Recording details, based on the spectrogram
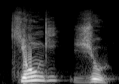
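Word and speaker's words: Gyeongju: falar dessa cidade aqui nós vamos falar kyong Ju porque essa é a pronúncia local que o guia vai falar com ele né que os locais vão pronunciar Então já entendendo isso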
